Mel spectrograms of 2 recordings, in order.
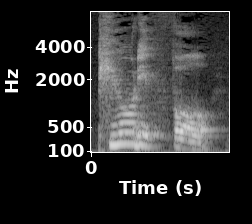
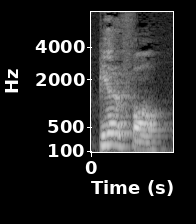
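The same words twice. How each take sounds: First: The word is said slowly and carefully. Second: The word is said quickly and reduced. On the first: "천천히 하면 이렇게 정확히 해야 되지만" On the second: "빨리 발음을 하면"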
